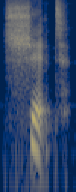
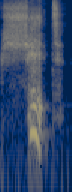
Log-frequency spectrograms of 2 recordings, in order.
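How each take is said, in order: First: Whispered "Shit" again, softly; breathy hushed "Shit"; muttered curse. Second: Whispered "Shit" under the breath; hushed, unvoiced "Shit"; muttered curse. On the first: Retold or imitated. Repeating the curse for her listener, whispered. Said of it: "you know?". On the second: Muttering a curse to herself, whispered. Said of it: "I'm like".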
